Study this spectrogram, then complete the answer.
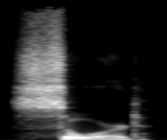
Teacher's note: we have S SW followed by o and in that situation the W sound was lost in the middle and today the standard pronunciation is sword without the W sound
